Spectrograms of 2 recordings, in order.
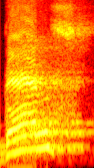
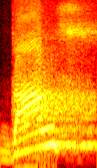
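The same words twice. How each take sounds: First: The word is said in an American accent. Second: The word is said in a British accent. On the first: "American English" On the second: "British English"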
